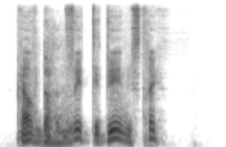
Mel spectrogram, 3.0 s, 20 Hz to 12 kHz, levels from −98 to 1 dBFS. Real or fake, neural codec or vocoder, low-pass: fake; codec, 44.1 kHz, 1.7 kbps, Pupu-Codec; 10.8 kHz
